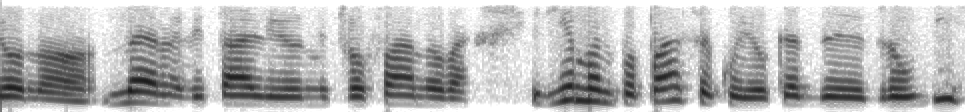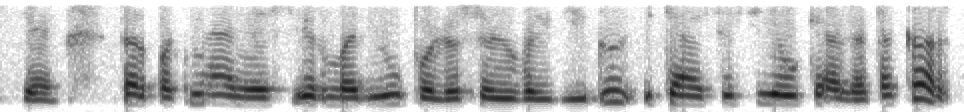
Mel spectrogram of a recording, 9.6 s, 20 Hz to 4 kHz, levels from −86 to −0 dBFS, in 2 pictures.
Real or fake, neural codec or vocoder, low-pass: real; none; 3.6 kHz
